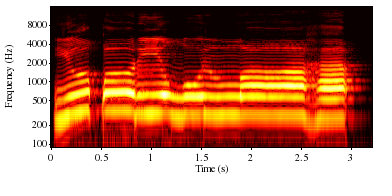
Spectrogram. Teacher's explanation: دیکھیے یہ جو دونوں لفظ ہے، قاف کو موٹا رکھیں گے اور قلقلہ بھی کرنا ہے، را کو باریک رکھنا ہے کیونکہ اس کے نیچے زیر آ گیا، ضاد کو موٹا ادا کرتے ہوئے لام میں ملائیں گے، پھر لام کو بھی موٹا پڑھیں گے، کیوں؟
